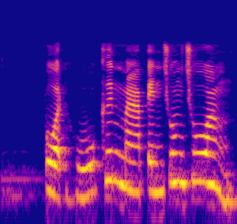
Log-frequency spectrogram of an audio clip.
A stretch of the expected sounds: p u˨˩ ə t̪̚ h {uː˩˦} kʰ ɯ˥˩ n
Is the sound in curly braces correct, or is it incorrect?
correct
